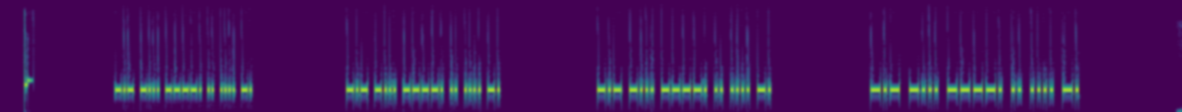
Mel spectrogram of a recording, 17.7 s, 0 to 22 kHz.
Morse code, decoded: KB9IHN KB9IHN KB9IHN KB9IHN

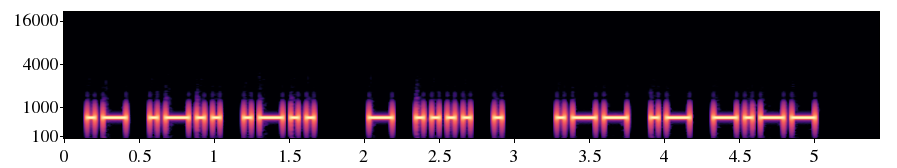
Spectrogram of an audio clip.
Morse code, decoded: ALL THE WAY

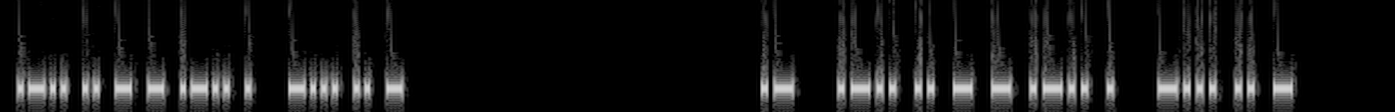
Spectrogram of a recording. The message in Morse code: LITTLE BIT A LITTLE BIT

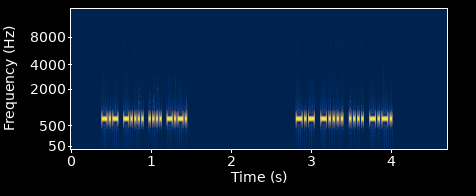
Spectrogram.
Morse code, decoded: K6HC K6HC

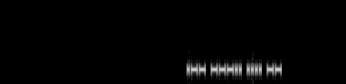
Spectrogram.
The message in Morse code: W8HM

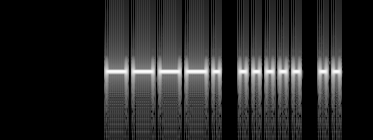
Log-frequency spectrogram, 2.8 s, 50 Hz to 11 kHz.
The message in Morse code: 95I

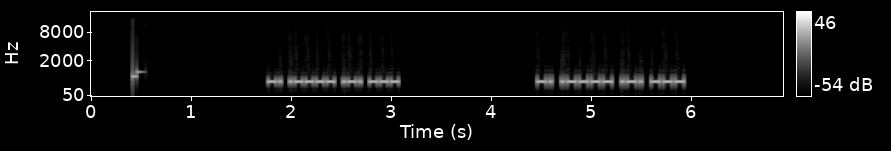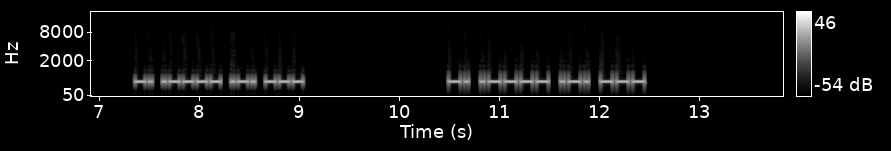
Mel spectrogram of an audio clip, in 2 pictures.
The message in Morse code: N1RO N1RO N1RO N1RO

